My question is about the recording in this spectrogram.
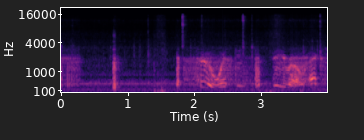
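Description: Amateur radio voices coming through the International Space Station's FM repeater and heard on a transceiver's speaker, thin with the highs cut off. The first second and a half is quieter, with a single click about a second in, then a station's voice comes in.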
